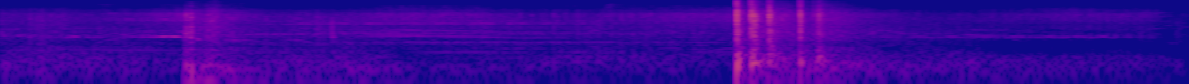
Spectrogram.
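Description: Aerial firework shells bursting: a single bang about a second in, then a quick cluster of three or four bangs near the middle, each fading out slowly.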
